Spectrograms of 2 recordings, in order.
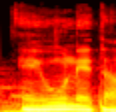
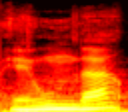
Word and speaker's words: ehun eta: Eun, eun eta bat, eun eta bi, eun eta laurogeita emeretzi. Puede que escuches pronunciar euneta como eunda o eunta. Esto se permite, es muy común, pero no en la escritura.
